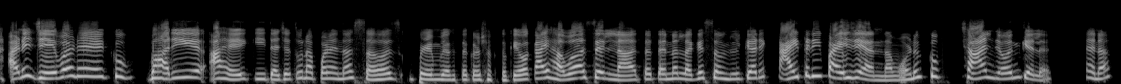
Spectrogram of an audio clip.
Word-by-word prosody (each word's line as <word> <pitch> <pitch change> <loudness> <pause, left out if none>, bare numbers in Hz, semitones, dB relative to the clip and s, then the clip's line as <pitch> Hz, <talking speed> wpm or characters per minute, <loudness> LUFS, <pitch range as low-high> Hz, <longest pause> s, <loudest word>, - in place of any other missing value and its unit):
आणि 395 +2 +3
जेवण 300 +7 +3
हे 365 -1 +3
खूप 335 -5 -1 0.2
भारी 295 +1 +3 0.3
आहे, 255 -4 +2
की 250 0 -4
त्याच्यातून 245 +6 -2
आपण 270 -1 -1
हे 270 - -2
ना 275 +4 -1
सहज 235 +3 -1 0.2
प्रेम 230 -3 +1
व्यक्त 215 0 -2
करू 215 0 -1
शकतो 205 -3 -5
किंवा 220 +2 +2
काय 280 +3 +4
हवं 255 +7 +2
असेल 290 -5 0
ना, 205 +1 +2
तर 245 - -1
त्यांना 245 +2 0
लगेच 260 +3 -1
समजेल, 255 -5 -1
की 295 - +3
अरे 305 +4 0
काहीतरी 375 +5 +1
पाहिजे 300 +1 +3
ह्यांना 195 -5 0
म्हणून 250 - -1
खूप 365 -3 -1 0.2
छान 295 +4 +2
जेवण 270 +4 -2
केलंय, - - -1 0.4
है 290 - -1
ना? 260 +3 -1
270 Hz, 200 wpm, -22 LUFS, 235-300 Hz, 0.4 s, काय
